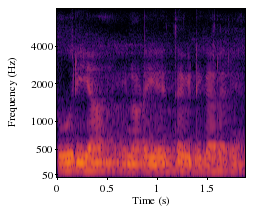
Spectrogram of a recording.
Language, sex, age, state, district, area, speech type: Tamil, male, 18-30, Tamil Nadu, Tiruchirappalli, urban, spontaneous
